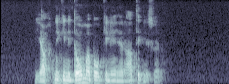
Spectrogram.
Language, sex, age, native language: Icelandic, male, 50-59, Icelandic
